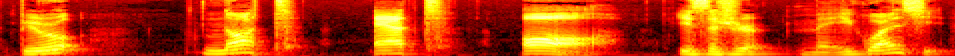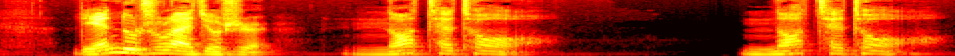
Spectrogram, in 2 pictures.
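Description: In a recorded online lesson, a man with a medium-pitched voice teaches English pronunciation. His explanations are playful and colloquial, and he slows down to exaggerate his English examples.

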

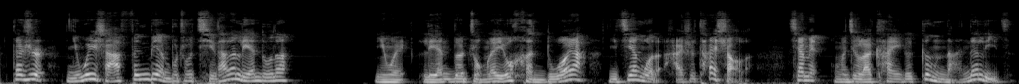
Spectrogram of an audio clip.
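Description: Playful, slightly high-voiced male teacher. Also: fairly bright tone. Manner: playful, colloquial explaining with slowed, exaggerated English demonstrations. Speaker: English pronunciation teacher. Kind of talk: recorded online lesson.

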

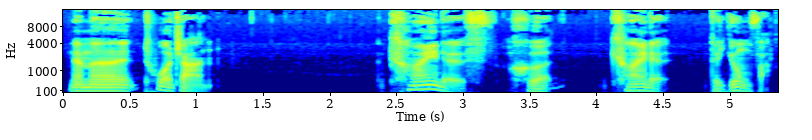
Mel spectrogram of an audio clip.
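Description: A man gives a morning English reading lesson in a very low voice. He explains word usage patiently and then reads English lines slowly. The sound is dry and close. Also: sing-song, creaky, dry recording. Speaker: English teacher.

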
